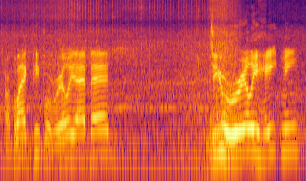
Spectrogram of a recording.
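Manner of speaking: high, loud mock victim voice, building into a squeal; mock whiny plea. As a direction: ham up a wounded outsider begging. Mocking imagined outsiders' plea.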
